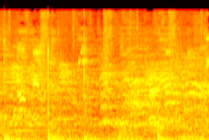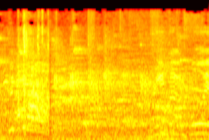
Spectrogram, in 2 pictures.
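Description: A basketball being dribbled on a hardwood gym floor, with repeated dull bounces. Indistinct shouts from players and spectators echo in the large gymnasium.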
